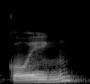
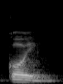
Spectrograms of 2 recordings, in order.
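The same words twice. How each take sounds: First: The stress is on the second syllable. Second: The stress is on the first syllable. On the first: The speaker calls it wrong. "No decimos Cohen" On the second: The speaker calls it right. "el acento en este sustantivo es en la primera sílaba"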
